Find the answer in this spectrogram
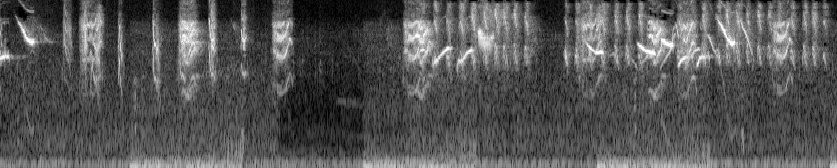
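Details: Double-collared seedeater singing in the tui tui style alongside female chirps, used to stimulate a male. High buzzy bursts and thin whistled slurs come in three groups separated by short pauses, with a faint low hum beneath.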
